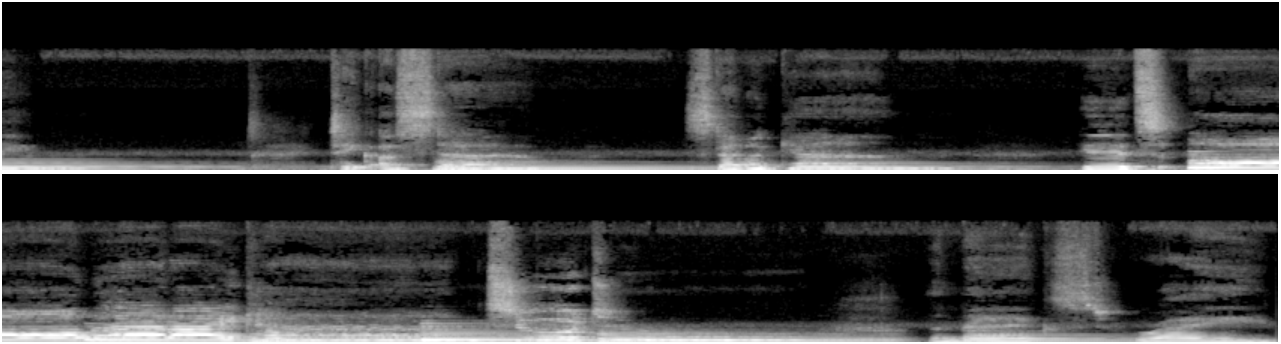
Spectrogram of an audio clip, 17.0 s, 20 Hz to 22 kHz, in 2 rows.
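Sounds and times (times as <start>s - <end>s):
woman singing ballad: 0.0s - 0.8s, 2.2s - 3.9s, 4.6s - 6.5s, 7.2s - 17.0s
digital piano: 0.0s - 1.8s, 2.9s - 17.0s.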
